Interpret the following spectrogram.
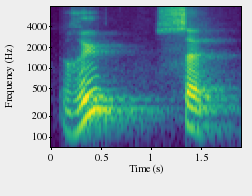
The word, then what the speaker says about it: russe: Ici, le double S, il permet d'être sûr de la prononciation. Parce que vous savez, S, ça peut se prononcer se ou ça peut se prononcer z, comme avec un Z. Sauf que, par exemple, ruse, on va dire z, ruse. Alors pour savoir, pour montrer qu'il faut dire ce, on met deux S comme russe.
